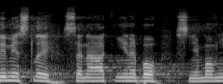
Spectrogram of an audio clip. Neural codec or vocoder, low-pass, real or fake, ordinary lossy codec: none; 14.4 kHz; real; Opus, 32 kbps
